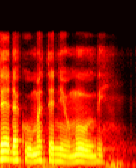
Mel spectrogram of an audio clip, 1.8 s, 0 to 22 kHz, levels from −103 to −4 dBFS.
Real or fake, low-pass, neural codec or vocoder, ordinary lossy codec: fake; 10.8 kHz; codec, 24 kHz, 1.2 kbps, DualCodec; none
